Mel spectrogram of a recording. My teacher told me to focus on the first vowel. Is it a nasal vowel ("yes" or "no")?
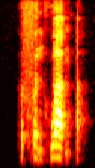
no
